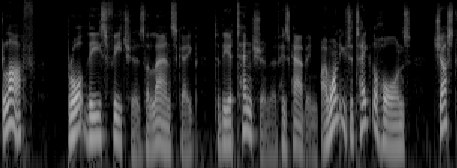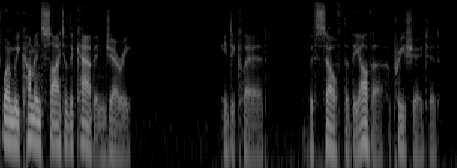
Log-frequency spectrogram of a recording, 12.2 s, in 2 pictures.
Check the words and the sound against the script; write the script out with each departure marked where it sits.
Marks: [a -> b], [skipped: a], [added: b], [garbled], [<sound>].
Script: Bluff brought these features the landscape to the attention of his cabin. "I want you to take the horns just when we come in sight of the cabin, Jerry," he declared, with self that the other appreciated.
Bluff brought these features the landscape to the attention of his cabin. "I want you to take the horns just when we come in sight of the cabin, Jerry," he declared, with self that the other appreciated.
